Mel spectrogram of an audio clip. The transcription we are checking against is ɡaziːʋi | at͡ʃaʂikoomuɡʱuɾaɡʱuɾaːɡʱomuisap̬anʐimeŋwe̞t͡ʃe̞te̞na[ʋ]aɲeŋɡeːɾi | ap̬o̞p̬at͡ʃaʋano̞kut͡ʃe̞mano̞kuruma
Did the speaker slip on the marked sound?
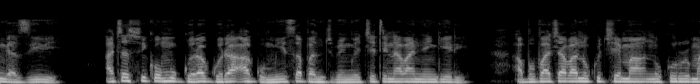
no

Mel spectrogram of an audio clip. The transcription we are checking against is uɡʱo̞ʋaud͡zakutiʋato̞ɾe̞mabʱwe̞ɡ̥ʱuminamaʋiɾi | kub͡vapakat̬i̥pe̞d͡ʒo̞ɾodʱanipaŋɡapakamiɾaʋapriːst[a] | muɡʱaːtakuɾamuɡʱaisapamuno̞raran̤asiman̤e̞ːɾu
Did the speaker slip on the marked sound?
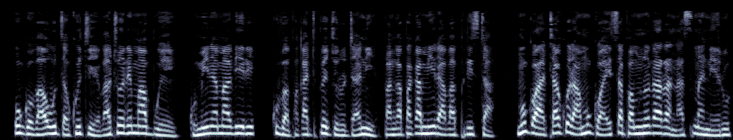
no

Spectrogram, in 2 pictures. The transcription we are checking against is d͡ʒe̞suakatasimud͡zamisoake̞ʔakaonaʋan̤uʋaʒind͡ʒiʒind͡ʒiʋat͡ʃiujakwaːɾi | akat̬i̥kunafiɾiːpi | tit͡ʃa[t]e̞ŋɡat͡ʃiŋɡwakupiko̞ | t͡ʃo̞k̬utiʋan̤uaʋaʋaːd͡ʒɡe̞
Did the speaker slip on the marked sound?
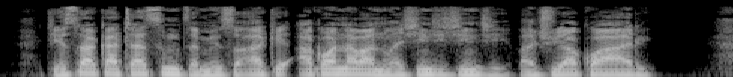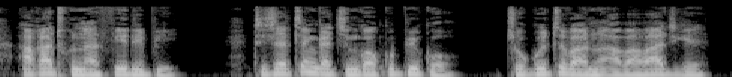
no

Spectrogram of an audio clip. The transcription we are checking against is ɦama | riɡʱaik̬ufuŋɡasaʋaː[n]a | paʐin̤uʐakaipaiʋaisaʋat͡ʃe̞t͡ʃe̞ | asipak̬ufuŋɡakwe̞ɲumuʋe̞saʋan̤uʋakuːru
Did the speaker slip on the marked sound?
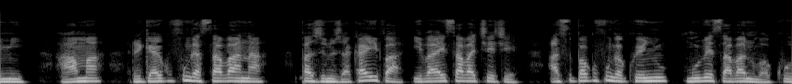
no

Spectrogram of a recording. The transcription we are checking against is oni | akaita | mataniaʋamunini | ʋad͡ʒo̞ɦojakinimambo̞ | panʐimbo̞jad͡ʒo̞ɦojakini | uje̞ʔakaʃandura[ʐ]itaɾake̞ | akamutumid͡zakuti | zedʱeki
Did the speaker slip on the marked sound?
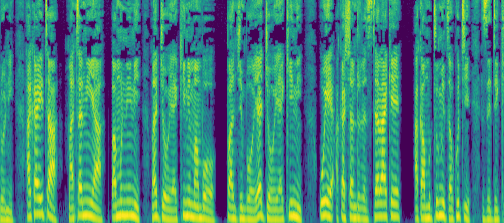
yes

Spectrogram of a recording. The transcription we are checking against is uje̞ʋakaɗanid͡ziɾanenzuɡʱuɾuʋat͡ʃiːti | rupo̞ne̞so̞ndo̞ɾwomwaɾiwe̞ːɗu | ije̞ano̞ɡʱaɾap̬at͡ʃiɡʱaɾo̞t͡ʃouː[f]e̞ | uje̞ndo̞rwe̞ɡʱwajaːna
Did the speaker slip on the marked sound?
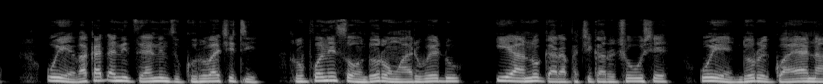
yes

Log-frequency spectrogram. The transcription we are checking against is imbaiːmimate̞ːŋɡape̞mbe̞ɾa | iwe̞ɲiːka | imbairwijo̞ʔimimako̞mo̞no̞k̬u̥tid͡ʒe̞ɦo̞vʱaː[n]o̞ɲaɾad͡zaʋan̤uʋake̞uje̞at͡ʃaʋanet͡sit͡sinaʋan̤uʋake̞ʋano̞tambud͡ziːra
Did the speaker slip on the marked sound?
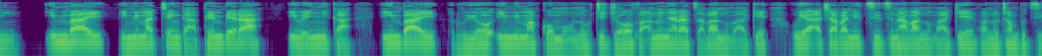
no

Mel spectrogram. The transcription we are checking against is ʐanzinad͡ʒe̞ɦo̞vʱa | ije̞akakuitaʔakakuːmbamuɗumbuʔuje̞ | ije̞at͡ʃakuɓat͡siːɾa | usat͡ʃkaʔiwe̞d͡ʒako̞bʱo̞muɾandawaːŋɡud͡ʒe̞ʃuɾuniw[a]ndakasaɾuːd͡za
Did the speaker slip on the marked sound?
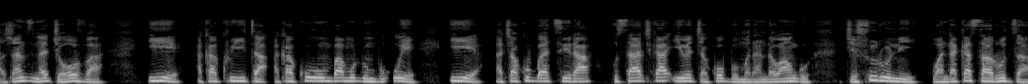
no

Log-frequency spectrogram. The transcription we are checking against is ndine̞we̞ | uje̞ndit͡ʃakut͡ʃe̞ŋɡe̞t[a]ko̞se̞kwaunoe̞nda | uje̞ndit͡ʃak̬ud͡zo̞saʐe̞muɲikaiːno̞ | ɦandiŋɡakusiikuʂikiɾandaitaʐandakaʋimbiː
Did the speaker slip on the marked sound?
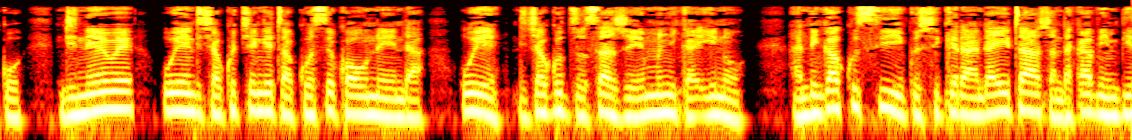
no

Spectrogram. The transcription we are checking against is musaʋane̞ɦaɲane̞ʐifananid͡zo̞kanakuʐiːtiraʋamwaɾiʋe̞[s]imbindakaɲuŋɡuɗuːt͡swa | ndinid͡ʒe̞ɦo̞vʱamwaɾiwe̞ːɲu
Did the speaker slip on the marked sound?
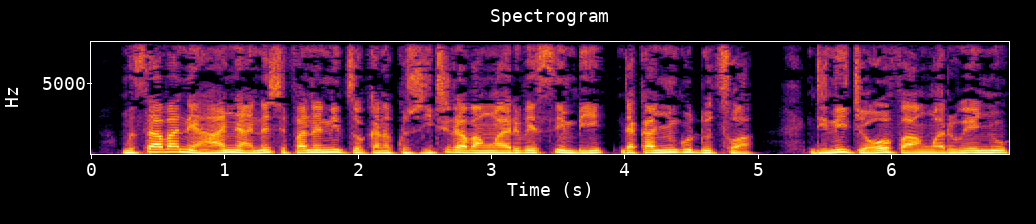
no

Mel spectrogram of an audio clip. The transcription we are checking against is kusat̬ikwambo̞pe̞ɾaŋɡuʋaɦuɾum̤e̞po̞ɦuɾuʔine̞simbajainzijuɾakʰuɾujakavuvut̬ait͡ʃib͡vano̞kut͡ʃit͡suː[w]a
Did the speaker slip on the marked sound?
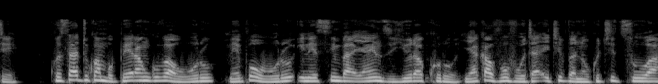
no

